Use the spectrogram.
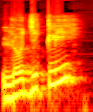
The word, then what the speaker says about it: logically: The letter A is silent in the following words. We say logically, not logically. We say chemically, okay? We say physically. The A is completely silent.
